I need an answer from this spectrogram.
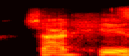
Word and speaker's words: Zahir: Zahir, ¿su nombre es Zahir o Sahir? ¿Cómo se pronuncia? Sahir. Sahir, Sahir. Sahir. Bien, como Sahara.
